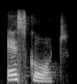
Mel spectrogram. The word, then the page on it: escort: Indian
